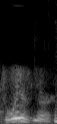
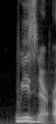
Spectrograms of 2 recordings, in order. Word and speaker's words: Weisner: It's Weisner. – Weisner. Forgive me. My bad. Chuck Weisner. – Like W-I-Z. Weisner. Yeah. – Weisner.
